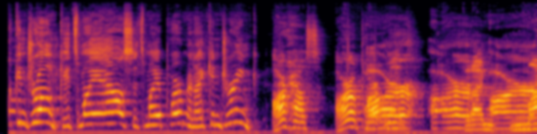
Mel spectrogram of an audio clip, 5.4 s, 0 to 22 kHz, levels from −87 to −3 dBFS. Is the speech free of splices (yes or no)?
yes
